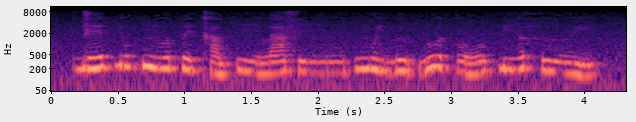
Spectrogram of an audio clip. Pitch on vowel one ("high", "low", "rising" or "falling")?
rising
